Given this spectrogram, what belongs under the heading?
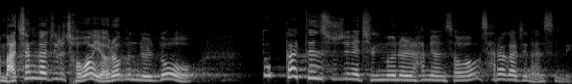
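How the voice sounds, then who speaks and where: This man speaks with a high pitch. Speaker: pastor. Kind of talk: sermon. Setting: church. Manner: calm, measured.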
